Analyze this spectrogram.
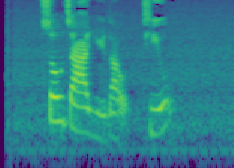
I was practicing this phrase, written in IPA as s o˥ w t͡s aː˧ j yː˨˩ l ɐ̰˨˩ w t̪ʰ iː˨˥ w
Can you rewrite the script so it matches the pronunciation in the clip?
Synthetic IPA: s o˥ w t͡s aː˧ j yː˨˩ l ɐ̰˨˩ w t̪ʰ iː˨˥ w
